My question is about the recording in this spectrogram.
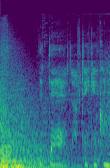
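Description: Film-trailer music: a deep hit right at the start that rings on as a low tone, then a woman's hushed, whispery voice speaking a line over it.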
